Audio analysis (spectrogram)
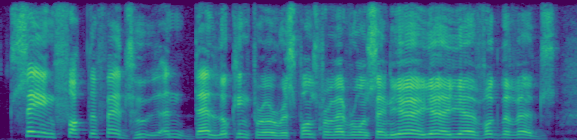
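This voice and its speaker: In a London accent, a man speaks with a high pitch. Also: ordinary pitch variation, moderate pace. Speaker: podcast co-host. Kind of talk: casual chat.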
